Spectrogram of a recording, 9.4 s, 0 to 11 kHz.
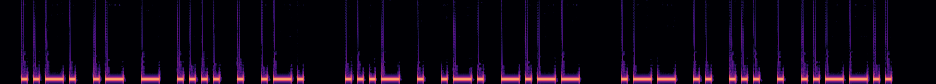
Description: Morse code, heard as a keyed tone, about 20 wpm, 700 Hz. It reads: FATHER VERY WISE?
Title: Sentences from Top 1600 Words 20wpm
